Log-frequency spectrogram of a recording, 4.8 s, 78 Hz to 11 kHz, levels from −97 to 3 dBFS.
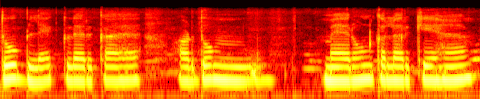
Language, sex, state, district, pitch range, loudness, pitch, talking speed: Hindi, female, Jharkhand, Deoghar, 195-210 Hz, -16 LUFS, 200 Hz, 135 wpm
